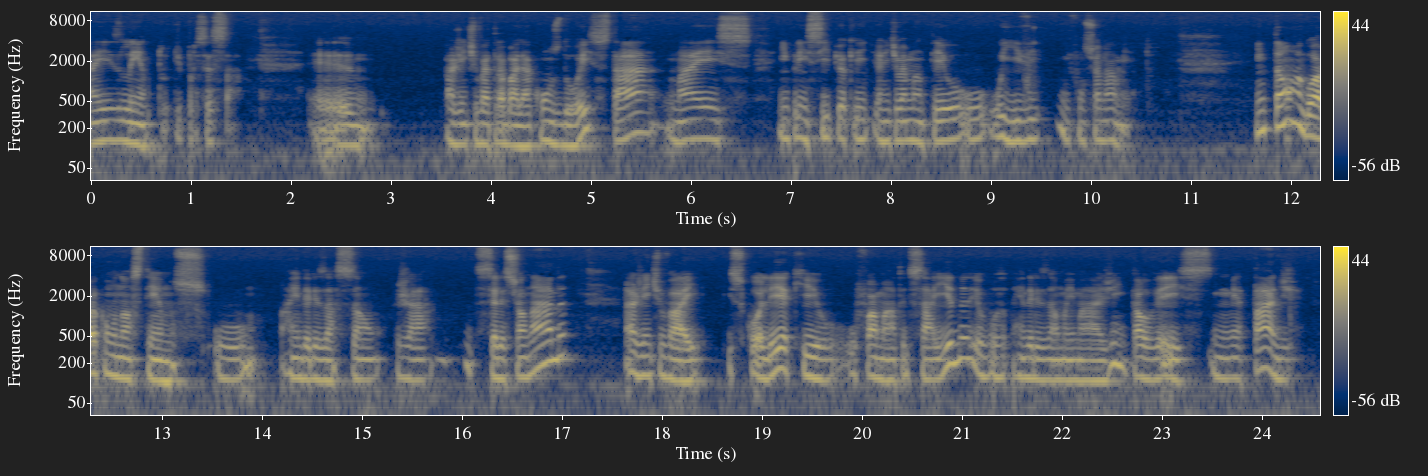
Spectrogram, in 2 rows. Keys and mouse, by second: 19.3 click, 23.9 ctrl+click.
